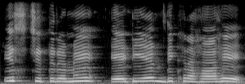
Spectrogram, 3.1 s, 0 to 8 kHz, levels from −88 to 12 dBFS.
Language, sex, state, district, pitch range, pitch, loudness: Hindi, female, Madhya Pradesh, Bhopal, 265-305 Hz, 280 Hz, -14 LUFS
